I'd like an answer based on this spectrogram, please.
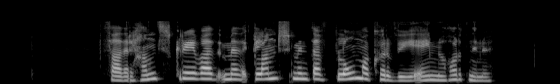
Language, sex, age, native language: Icelandic, female, 30-39, Icelandic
